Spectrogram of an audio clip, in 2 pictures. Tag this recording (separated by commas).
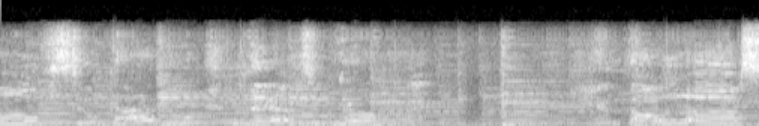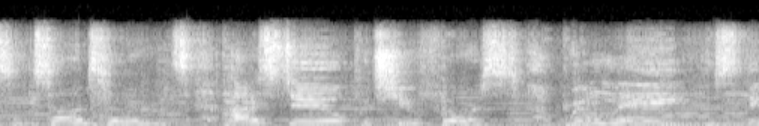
Music, Male singing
